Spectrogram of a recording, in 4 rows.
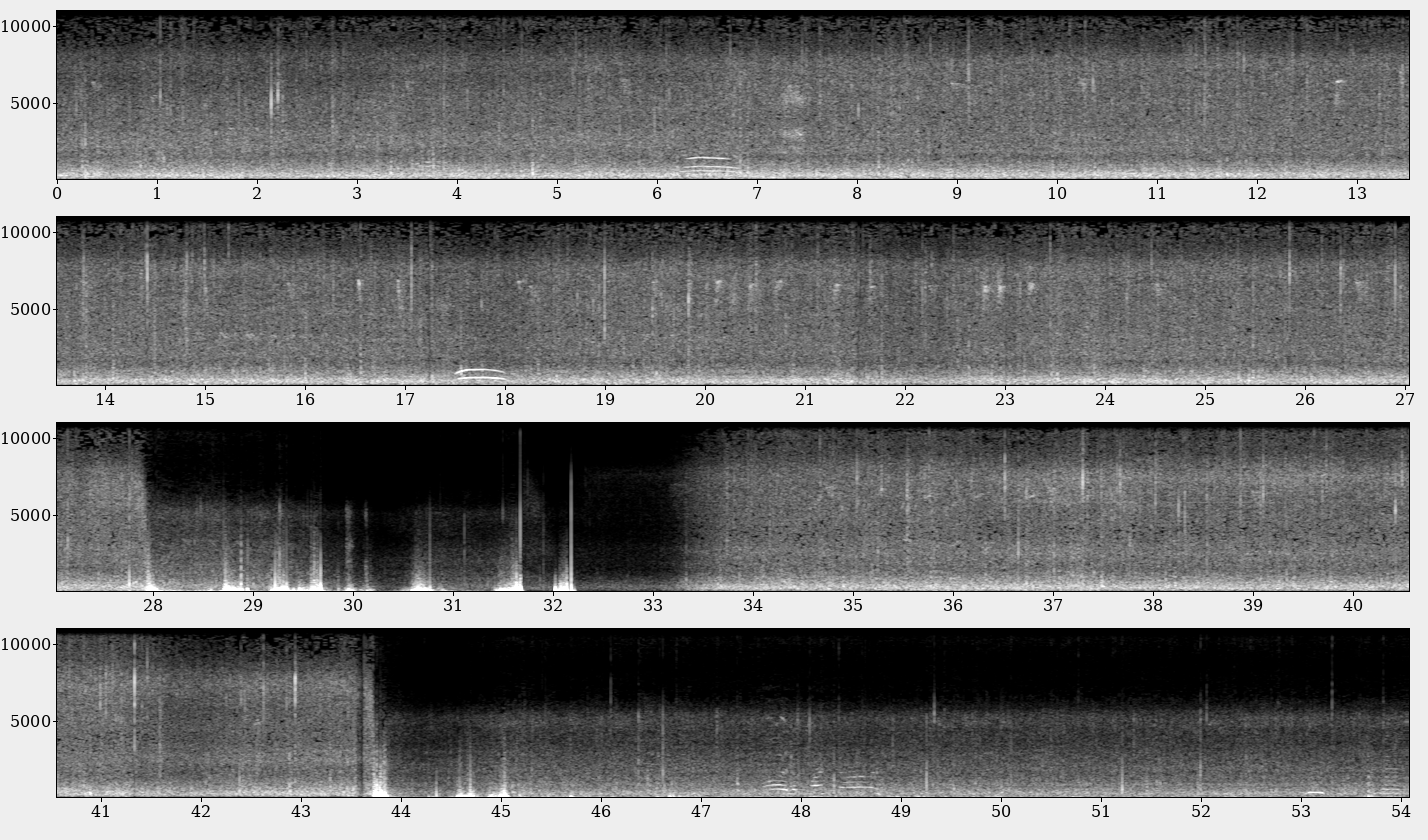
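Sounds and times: rushing water: 0.0s - 54.0s
rising and falling calls: 17.4s - 18.4s.

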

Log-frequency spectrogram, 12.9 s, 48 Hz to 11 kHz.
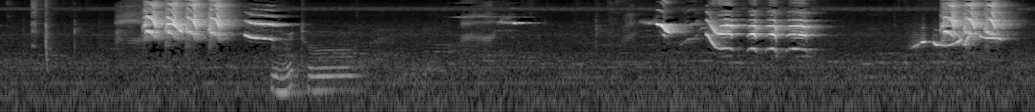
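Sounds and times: parakeet calling: 1.4s - 3.7s, 5.7s - 6.7s, 7.8s - 10.4s, 11.8s - 12.8s.

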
